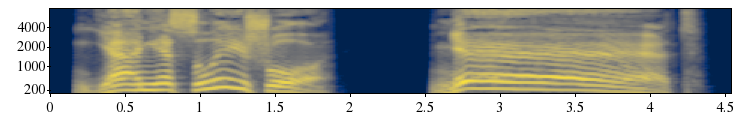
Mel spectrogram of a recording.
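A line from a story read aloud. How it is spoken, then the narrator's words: Frenzied ear-splitting scream. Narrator (Russian): Вердил завопил так неистово, что заломило зубы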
